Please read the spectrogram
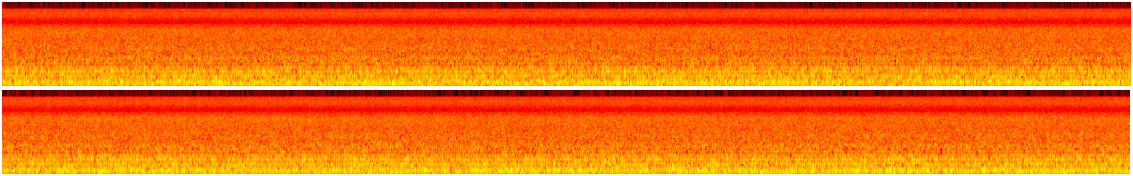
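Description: Small waterfall pouring over a rock ledge into a pool: a steady, even rush of falling water with no change.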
